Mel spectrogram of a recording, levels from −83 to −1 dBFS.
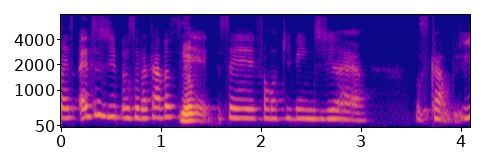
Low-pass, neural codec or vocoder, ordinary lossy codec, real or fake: none; codec, 16 kHz, 1 kbps, FreqCodec, larger model; none; fake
